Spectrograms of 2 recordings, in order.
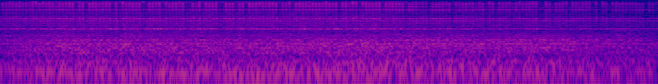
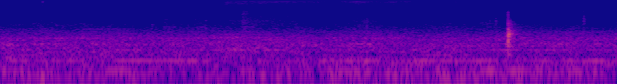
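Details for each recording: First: Outdoor light fixture with LED bulb via adapter: steady loud electrical buzz with thin high whining tones, microphone next to fixture, quieter in daytime but constant; cause was a failing dawn-to-dusk photocell, fixed by replacing it. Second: Exterior light fixture after replacing the faulty dawn-to-dusk photocell sensor that caused the buzzing, with an LED bulb fitted: quiet, one soft click, no buzz or hum, working normally.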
